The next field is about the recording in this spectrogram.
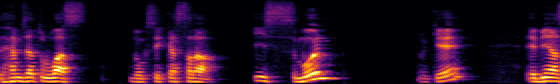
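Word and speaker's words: اسم: Eh bien, si c'est précédé par un mot ou par une lettre, je ne le prononcerai pas. Je ne dis pas, par exemple, min ismun. Min ismun. C'est pas possible.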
